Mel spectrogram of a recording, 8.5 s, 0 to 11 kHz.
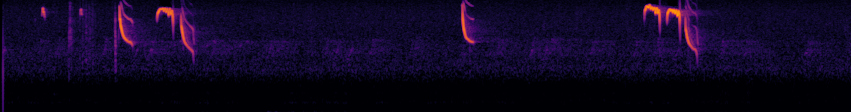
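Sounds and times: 
marsh tit Poecile palustris calls: 0:00.4 - 0:02.0, 0:06.4 - 0:07.0.

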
